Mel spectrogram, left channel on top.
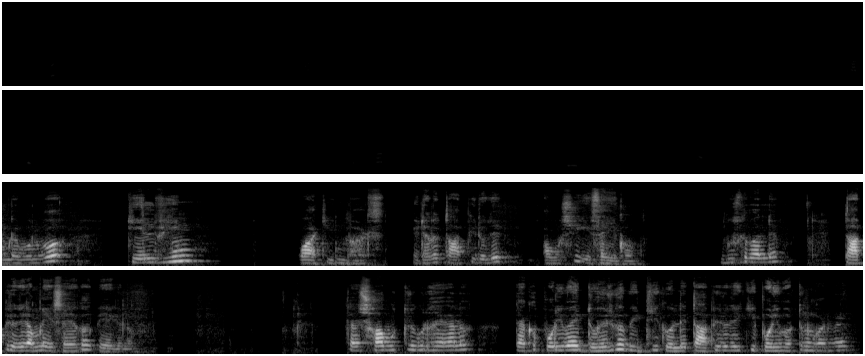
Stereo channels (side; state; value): left; silent; 56 dB below the other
